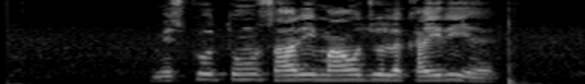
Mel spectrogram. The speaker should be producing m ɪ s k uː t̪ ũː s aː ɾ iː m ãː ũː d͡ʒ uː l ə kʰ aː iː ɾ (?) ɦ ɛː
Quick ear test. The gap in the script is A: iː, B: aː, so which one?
A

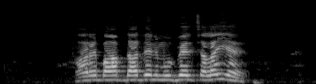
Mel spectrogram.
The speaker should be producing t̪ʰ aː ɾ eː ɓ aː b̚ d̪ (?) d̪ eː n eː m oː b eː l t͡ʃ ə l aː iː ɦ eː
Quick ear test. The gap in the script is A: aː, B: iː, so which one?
A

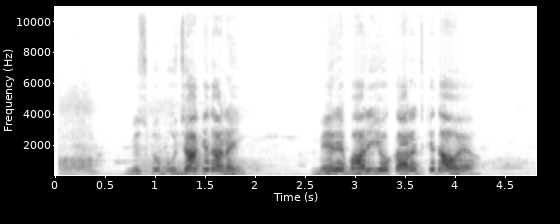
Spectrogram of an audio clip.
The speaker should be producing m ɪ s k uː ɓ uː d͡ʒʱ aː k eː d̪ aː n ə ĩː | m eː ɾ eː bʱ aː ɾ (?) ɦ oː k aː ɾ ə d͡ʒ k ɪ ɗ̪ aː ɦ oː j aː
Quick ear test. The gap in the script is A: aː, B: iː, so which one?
B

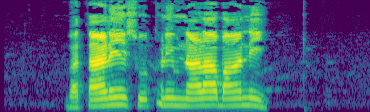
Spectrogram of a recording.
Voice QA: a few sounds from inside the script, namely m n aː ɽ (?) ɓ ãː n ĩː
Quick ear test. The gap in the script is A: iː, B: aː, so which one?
B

